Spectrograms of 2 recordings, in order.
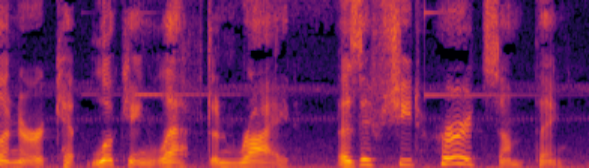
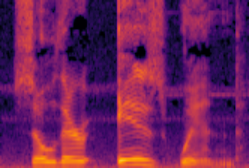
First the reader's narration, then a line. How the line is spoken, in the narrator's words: said gruffly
